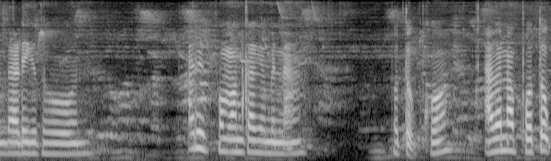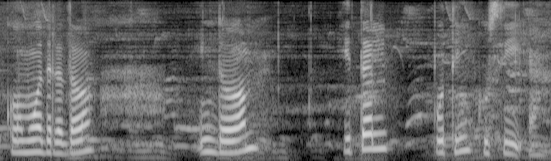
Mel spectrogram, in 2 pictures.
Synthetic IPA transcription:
d̪aɽiɡɛd̪ɔn | aɾiɾpʰɔmɔnkaɡɛmɛna | pɔt̪ɔp̚kɔad̪ɔnapɔt̪ɔp̚kɔmɔd̪ɛɾɛd̪ɔ | iɲd̪ɔ | hit̪ɛlpɔt̪ʰiɲkusiʔa

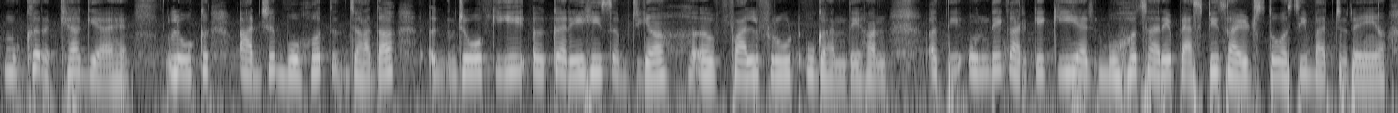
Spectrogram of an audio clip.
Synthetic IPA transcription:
mʊkʰɾəkʰːjaːɡɪaːɦɛːloːkəd͡ʒbɔhʊt̪zjaːd̪aːd͡ʒoːkiːkəɾeːɦiːsəbd͡ʒijãːpʰəlpʰɾuːʈʊɡãːnd̪eːɦənət̪eːʔʊnd̪eːkəɾkeːkiːɦɛːbɔɦʊt̪saːɾeːpɛːsʈiːsaːɪɖzt̪õːəsĩːbət͡ʃɾəeːãː

